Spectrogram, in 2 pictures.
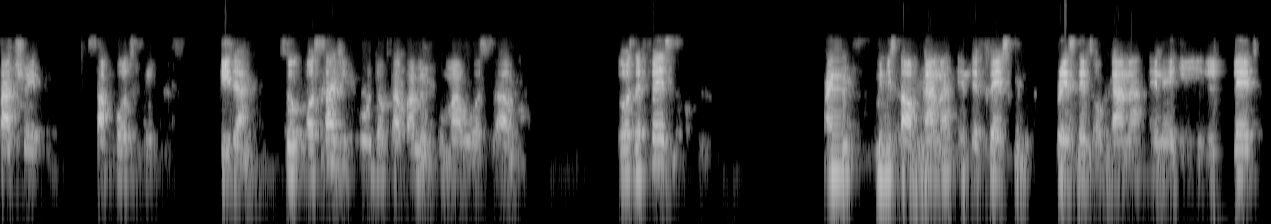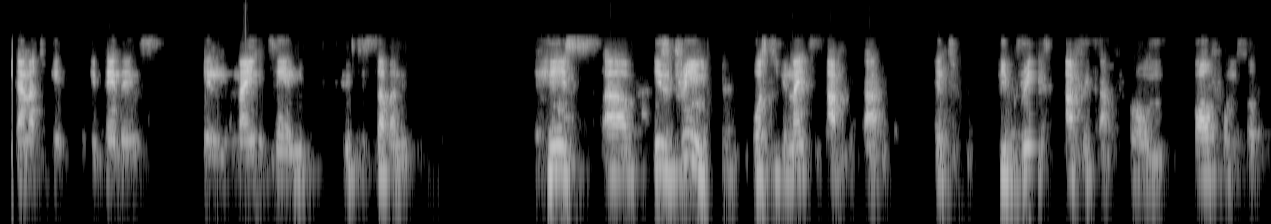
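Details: Stuttering in a presenter from Ghana at a stuttering support event, with frequent fillers and broken phrases.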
